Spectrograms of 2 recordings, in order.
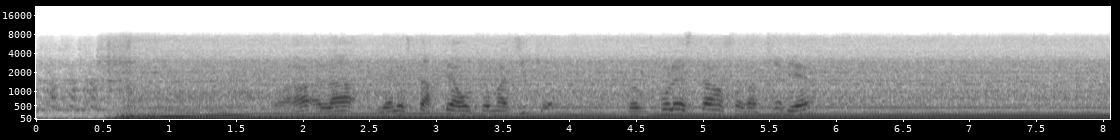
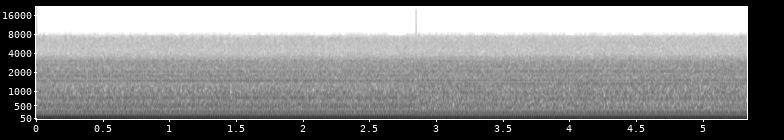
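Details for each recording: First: Renault 17 TS with rebuilt Weber 32 DARA 4T carburettor and automatic choke, first start after refit without air filter: cranks, catches quickly, settles to steady even cold fast idle on all four cylinders with intake air hiss; normal idle. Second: Renault 17 TS with a rebuilt Weber 32 DARA 4T carburetor and automatic choke, cold: slightly lumpy fast idle at 1500–1700 rpm, running rich while the choke flaps stay closed and smoothing as they open. Target idle is 800 rpm.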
